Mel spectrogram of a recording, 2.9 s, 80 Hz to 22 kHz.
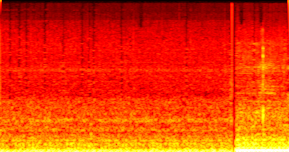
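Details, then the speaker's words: Third-gen 6.7 Cummins diesel pickup with 4-inch exhaust and MBRP muffler, recorded inside the cab at low revs: deep, steady booming, pressure-like hum filling the cab; exhaust drone. "don't know if you guys can tell, trying to see if you guys can hear the drone from in the cab. Like I said, it's 4-inch with the MBRP muffler."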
